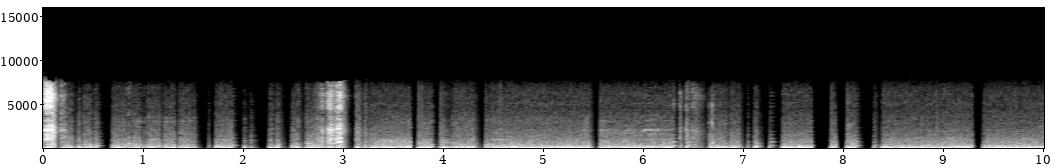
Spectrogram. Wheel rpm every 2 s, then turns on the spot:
0, 0, 0, 0, 20.
8-10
